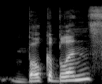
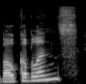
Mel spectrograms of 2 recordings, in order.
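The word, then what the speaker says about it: Bokoblin: hyrule's most formidable foes from barbaric uh uh boca blends i think that's how you pronounce it boca blands not goblins but boca blends to towering uh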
